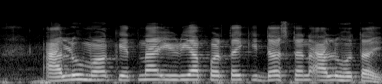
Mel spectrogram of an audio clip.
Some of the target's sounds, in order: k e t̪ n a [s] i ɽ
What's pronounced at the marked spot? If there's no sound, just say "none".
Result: none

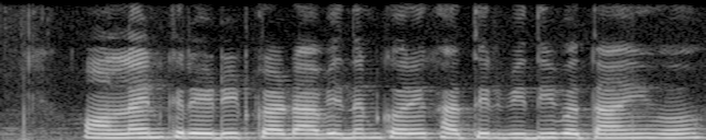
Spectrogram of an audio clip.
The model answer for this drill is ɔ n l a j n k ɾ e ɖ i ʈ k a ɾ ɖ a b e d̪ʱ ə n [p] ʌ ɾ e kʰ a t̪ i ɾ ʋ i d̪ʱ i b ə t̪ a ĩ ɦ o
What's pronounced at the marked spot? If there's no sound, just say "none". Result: k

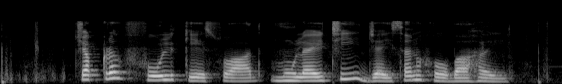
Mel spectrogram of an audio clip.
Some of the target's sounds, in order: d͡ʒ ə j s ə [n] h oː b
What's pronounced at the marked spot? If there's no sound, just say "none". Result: n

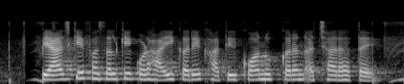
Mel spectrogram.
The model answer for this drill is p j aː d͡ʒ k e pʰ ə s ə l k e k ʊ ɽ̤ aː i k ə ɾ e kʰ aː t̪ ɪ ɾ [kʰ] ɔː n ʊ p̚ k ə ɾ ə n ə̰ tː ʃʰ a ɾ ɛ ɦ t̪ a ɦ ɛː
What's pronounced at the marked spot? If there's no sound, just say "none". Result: k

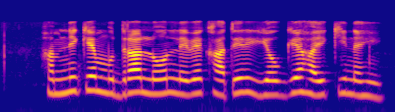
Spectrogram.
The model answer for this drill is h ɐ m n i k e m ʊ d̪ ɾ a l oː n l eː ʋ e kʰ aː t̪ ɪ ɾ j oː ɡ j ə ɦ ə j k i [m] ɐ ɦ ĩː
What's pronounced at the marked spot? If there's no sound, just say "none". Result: n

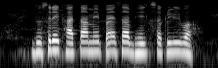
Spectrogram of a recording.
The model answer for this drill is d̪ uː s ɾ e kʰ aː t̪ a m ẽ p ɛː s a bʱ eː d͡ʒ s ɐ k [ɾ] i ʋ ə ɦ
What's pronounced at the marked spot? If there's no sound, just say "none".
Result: l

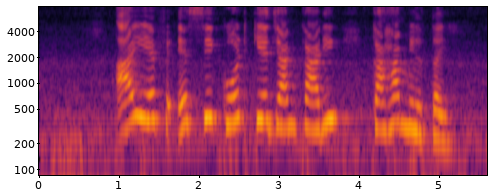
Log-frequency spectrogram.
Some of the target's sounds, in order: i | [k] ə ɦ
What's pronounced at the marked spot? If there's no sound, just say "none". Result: k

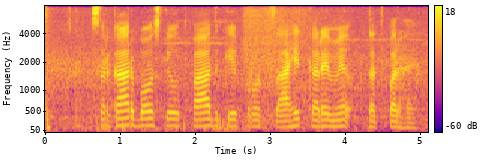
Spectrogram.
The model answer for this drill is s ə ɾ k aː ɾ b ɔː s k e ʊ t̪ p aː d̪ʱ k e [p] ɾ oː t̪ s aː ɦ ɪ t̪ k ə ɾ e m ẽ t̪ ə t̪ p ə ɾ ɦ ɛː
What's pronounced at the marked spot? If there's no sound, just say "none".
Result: p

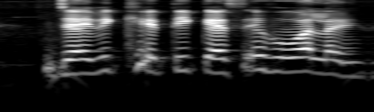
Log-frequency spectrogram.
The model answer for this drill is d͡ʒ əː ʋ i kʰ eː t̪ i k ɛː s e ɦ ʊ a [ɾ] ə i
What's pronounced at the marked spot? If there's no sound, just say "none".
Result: l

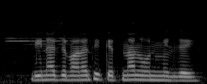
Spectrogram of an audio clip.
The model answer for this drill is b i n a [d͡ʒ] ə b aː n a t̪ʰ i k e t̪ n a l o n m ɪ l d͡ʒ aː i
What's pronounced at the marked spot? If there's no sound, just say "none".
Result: d͡ʒ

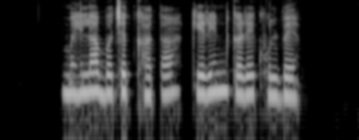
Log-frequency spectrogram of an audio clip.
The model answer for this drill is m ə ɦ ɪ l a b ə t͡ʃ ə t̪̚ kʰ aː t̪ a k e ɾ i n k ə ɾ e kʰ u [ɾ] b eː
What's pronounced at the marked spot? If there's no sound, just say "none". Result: l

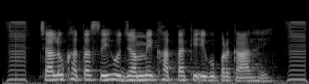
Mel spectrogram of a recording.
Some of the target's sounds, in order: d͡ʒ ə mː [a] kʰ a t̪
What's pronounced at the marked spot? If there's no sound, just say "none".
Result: e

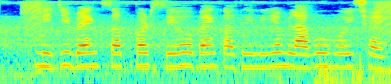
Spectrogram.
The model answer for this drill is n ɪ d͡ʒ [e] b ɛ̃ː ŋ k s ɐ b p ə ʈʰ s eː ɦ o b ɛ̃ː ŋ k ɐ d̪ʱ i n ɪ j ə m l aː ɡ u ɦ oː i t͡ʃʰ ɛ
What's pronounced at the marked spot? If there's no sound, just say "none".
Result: i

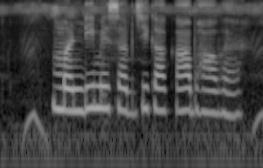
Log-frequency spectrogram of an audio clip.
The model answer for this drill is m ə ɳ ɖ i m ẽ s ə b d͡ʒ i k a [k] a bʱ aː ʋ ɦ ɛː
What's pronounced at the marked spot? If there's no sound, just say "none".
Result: k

